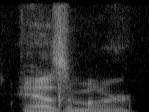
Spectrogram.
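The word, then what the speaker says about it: Aasimar: an azomir um asimar azamar is that how you say it yeah asmr and uh so i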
